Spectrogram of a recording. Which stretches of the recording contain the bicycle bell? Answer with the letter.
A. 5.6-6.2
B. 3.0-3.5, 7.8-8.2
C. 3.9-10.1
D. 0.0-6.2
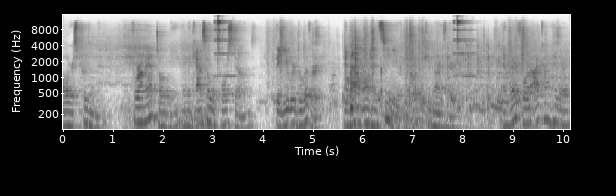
B.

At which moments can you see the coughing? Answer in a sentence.
You can hear the coughing from 5.6 to 6.2 s.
